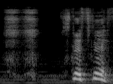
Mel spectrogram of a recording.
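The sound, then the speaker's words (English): A person imitates a dog sniffing with a couple of quick, breathy sniffs, followed by a short spoken phrase. “Sniff. There is treasure nearby. Sniff.”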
